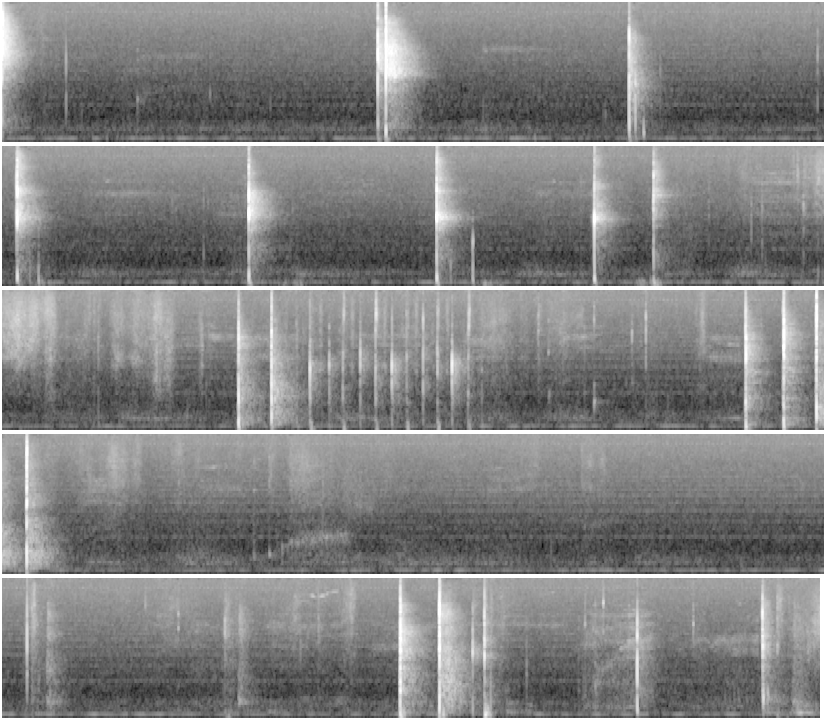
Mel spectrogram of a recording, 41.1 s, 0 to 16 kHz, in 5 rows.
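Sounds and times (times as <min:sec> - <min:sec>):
finger snaps: 0:08.4 - 0:08.7, 0:10.7 - 0:11.0, 0:12.5 - 0:13.0, 0:14.1 - 0:14.9.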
